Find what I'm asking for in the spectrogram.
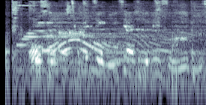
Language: Chinese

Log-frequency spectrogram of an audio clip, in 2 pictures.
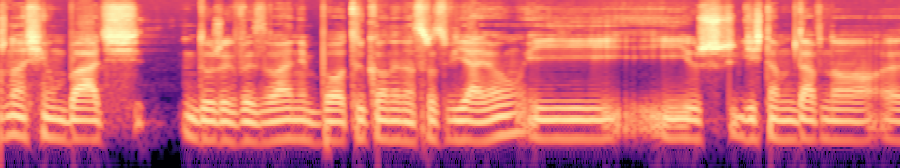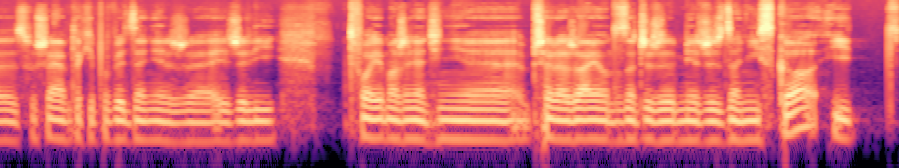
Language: Polish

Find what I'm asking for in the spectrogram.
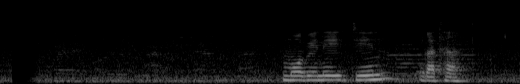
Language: Bangla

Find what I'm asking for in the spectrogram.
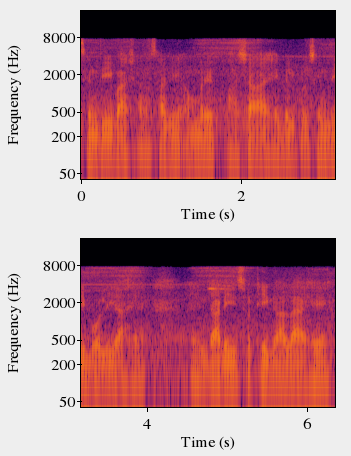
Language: Sindhi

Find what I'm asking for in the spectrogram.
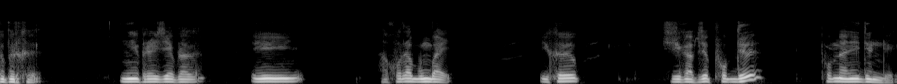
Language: Bodo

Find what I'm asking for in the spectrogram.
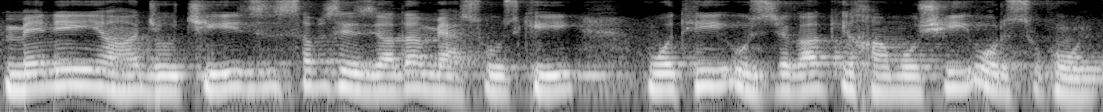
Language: Urdu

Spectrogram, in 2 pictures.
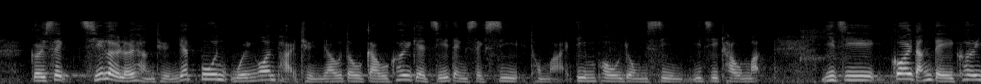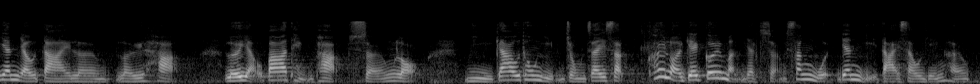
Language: Cantonese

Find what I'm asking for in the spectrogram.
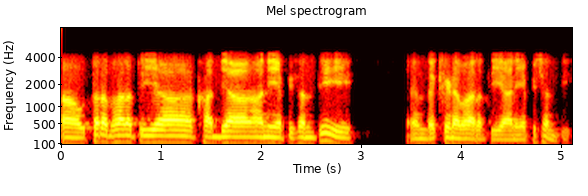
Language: Sanskrit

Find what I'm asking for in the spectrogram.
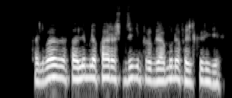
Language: Pashto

